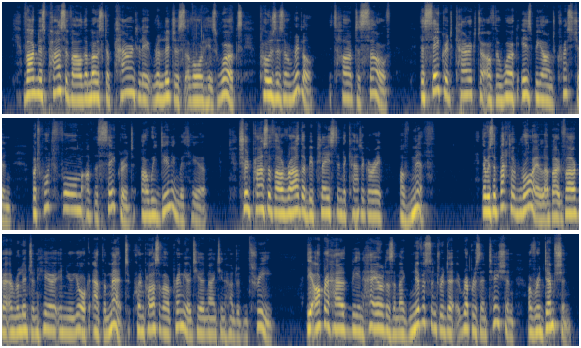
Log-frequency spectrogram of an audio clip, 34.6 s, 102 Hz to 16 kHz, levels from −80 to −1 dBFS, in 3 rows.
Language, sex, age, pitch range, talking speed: English, female, 60-79, 185-235 Hz, 140 wpm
